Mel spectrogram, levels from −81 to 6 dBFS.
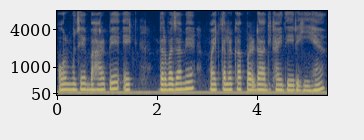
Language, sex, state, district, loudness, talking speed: Hindi, female, Arunachal Pradesh, Papum Pare, -16 LUFS, 165 wpm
